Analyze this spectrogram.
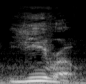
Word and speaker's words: gyro: there probably you're like what you talking about gyro or gyro that yiro i bet you guys didn't even know how to pronounce that because you're stupid i'm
